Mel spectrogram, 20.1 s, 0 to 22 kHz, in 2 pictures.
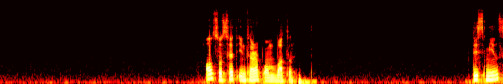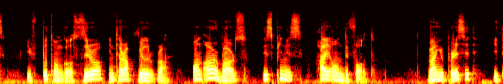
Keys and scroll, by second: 4.9 ctrl+v, 11.4 ctrl+c.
